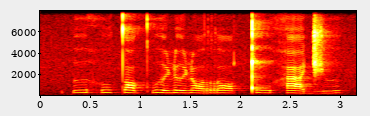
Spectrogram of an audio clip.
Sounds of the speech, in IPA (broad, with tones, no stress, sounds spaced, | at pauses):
ʔ ɯ˨˦ h u˦˨ t̪ ɒ˦˨ kʷʼ ɯ˦˨ ɳ ɯ˦˨ ɳ ɔ˦˨ r ɔ˦˨ ǃ u˦˨ h a˦˨ d͡ʒ ɯ˨˦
